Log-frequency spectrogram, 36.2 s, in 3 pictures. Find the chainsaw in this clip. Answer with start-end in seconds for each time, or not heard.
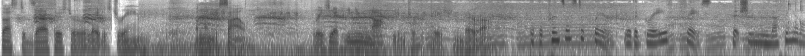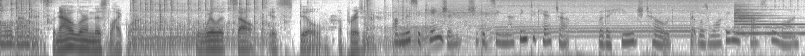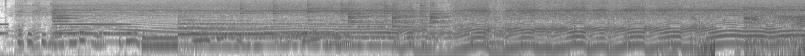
5.2-36.1.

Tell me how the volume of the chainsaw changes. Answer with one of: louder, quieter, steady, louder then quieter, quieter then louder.
quieter then louder.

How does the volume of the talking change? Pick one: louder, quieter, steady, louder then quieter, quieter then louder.
quieter.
